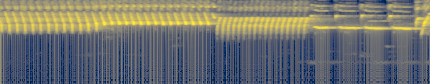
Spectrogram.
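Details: Canary in lively song meant to prompt silent or young canaries to sing: an unbroken rapid trill lasting about three seconds, shifting in pitch, followed by clear steady whistles broken by short high chirps.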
